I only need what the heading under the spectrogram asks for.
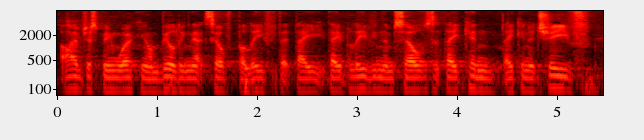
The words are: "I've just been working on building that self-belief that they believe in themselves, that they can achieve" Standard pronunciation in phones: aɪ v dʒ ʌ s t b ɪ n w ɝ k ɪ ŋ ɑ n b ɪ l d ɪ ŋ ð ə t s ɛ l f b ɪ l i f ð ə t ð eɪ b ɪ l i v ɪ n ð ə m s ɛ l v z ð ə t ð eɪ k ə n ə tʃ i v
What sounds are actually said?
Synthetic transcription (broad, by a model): aɪ v dʒ ʌ s b ɪ n w ɝ k ɪ ŋ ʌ n b ɪ l d ɪ ŋ ð ə t s ɛ l f b ɪ l i f ð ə t ð eɪ b ɪ l i v ɪ n ð ə m s ɛ l v z ð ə t ð eɪ k ə n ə tʃ i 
